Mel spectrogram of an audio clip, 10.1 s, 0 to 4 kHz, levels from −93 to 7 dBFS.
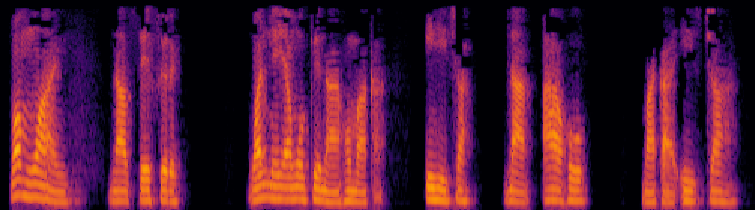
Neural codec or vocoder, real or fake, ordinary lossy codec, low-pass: codec, 16 kHz, about 1 kbps, DyCAST, with the encoder's durations; fake; MP3, 16 kbps; 3.6 kHz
